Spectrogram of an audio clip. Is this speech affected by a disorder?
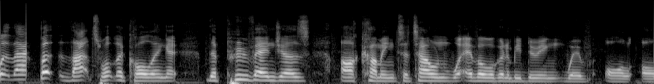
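No.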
